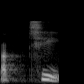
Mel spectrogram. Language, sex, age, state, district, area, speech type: Hindi, female, 18-30, Madhya Pradesh, Ujjain, rural, read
